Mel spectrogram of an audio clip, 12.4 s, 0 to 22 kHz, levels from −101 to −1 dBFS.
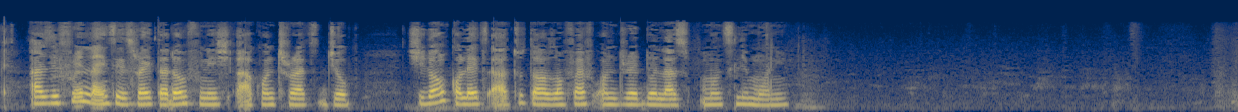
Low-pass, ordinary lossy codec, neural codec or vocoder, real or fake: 10.8 kHz; AAC, 32 kbps; vocoder, 24 kHz, 100 mel bands, Vocos; fake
